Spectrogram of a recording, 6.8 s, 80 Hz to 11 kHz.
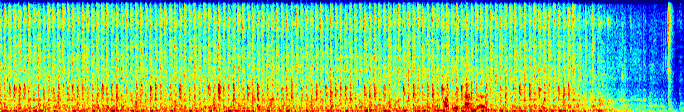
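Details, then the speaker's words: Mitsubishi L300 diesel revved with throttle: uneven, irregular stumbling beat about two to three pulses a second, sounding like a firing problem; owner reports poor fuel economy and low power, fuel filter already replaced without improvement; cause unconfirmed. "begini, teman-teman, suara mesinnya seperti mengalami masalah pengapian."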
